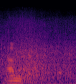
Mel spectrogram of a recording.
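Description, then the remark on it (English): A steady, loud rush of water fills the whole moment as the Severn Bore tidal bore surges up the River Severn in Britain, carrying debris back upriver, with a brief voice sounding near the start over the roar. “Encountering the surging Severn Bore on an atmospheric walk”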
